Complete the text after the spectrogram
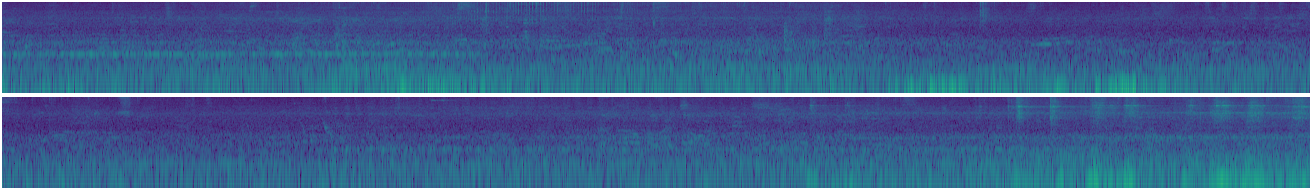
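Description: Footsteps tap on pavement close by.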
